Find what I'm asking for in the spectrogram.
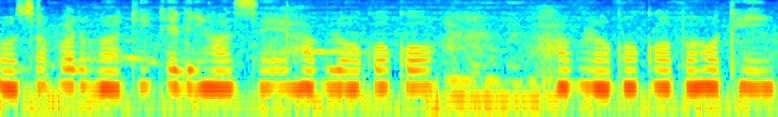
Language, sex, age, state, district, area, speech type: Urdu, female, 18-30, Uttar Pradesh, Gautam Buddha Nagar, rural, spontaneous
